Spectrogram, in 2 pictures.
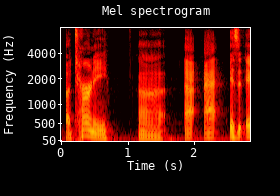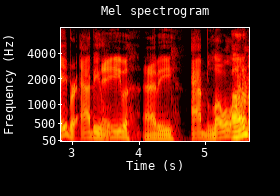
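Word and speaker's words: Abbe: I am assuming that it's spelled A-B-B-E and it's pronounced Abby.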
